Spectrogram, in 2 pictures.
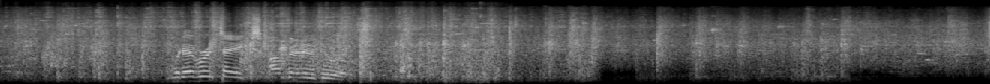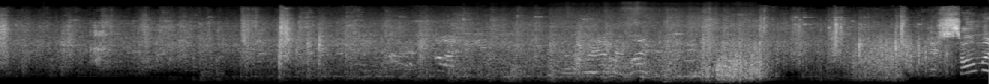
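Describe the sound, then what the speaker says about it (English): An excursion train on the GSMR railroad rumbles past with loud clattering wheels and rolling rail noise that swells and fades, while someone speaks briefly over it. "I'm gonna film this train until my battery on my camera dies"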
